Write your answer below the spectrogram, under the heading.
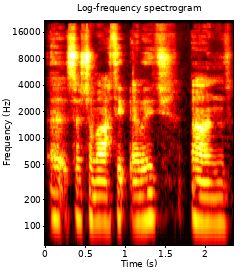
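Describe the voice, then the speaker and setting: A man speaking casually to his viewers in a vlog update, earnest and hesitant, pausing between short phrases. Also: fairly low pitch, monotone. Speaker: vlogger.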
